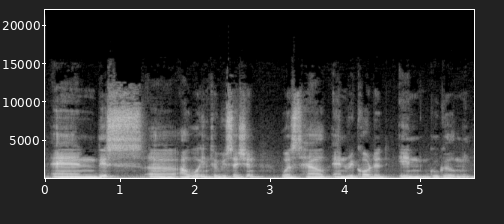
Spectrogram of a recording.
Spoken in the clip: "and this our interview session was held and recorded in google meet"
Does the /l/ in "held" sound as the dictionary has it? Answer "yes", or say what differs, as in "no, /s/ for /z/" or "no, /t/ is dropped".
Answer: yes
